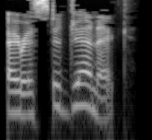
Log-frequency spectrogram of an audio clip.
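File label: "aristogenic", British English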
